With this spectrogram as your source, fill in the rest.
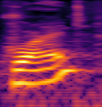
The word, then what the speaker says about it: Grynd: never been done before again um it's called grind now this is going to be down the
